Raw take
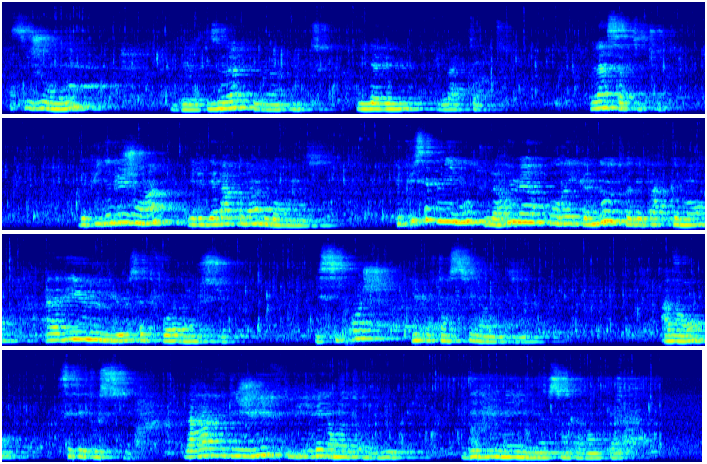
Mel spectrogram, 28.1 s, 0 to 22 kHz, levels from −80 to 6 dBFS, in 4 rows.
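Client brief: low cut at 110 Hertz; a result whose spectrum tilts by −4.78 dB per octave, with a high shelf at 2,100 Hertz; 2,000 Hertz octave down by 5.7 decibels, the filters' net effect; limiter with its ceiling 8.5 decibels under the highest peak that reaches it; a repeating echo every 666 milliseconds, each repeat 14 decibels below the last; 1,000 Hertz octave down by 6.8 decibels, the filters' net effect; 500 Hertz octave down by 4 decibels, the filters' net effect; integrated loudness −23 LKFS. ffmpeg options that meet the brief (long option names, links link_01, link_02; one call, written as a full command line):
ffmpeg -i in.wav -af "highpass=110,equalizer=frequency=500:width_type=o:gain=-4,equalizer=frequency=1000:width_type=o:gain=-7.5,equalizer=frequency=2000:width_type=o:gain=-6.5,highshelf=frequency=2100:gain=3.5,alimiter=level_in=0.5dB:limit=-24dB:level=0:latency=1,volume=-0.5dB,aecho=1:1:666|1332:0.2|0.0399,volume=12dB" out.wav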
